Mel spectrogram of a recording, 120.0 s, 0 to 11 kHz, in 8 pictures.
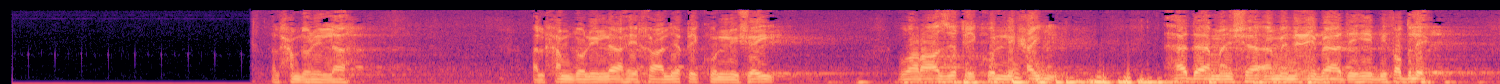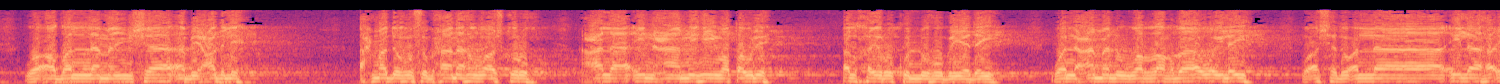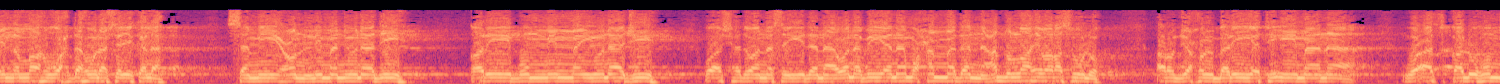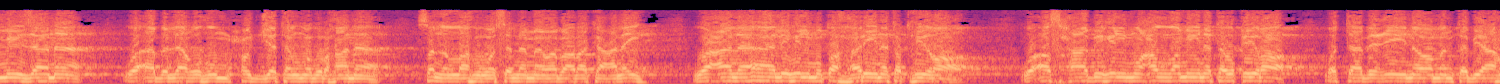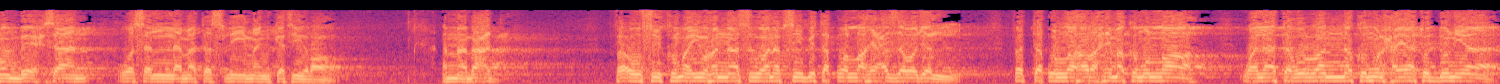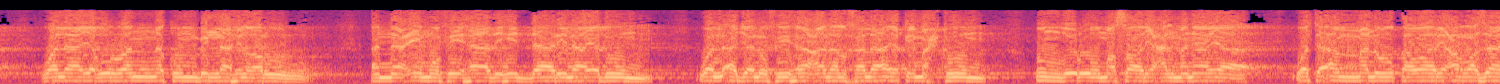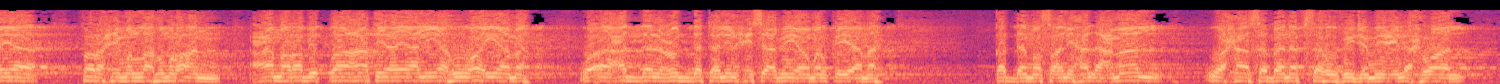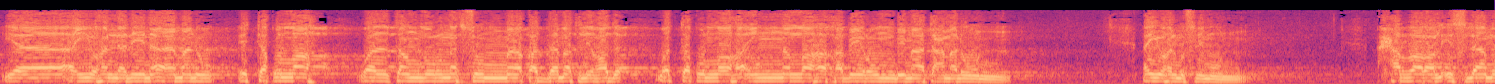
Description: تاريخ النشر ٢٨ جمادى الآخرة ١٤٢٣ هـ المكان: المسجد الحرام الشيخ: معالي الشيخ أ.د. صالح بن عبدالله بن حميد معالي الشيخ أ.د. صالح بن عبدالله بن حميد عضل المرأة عن الزواج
